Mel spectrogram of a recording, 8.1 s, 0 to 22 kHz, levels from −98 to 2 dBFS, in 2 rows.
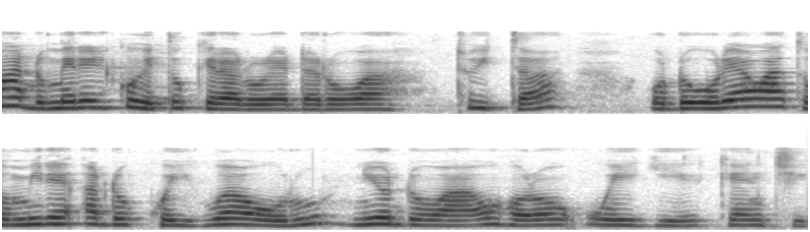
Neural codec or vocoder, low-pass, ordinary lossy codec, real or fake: none; 7.2 kHz; none; real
